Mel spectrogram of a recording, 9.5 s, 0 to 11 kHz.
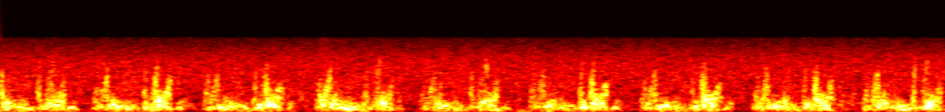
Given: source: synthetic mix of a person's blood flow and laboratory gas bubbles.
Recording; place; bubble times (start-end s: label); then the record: Doppler ultrasound of blood flow; precordium
3.17-3.45 s: bubbles
7.81-7.91 s: bubbles
From the record:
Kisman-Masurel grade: 122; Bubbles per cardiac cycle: 1 to 2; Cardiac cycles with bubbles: 10 to 50%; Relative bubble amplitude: moderate (0.250 to 0.450); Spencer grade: 2 (many but less than half of the cardiac periods contain bubble signals, singularly or in groups); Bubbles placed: only in the low amplitude regions of the cardiac cycle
